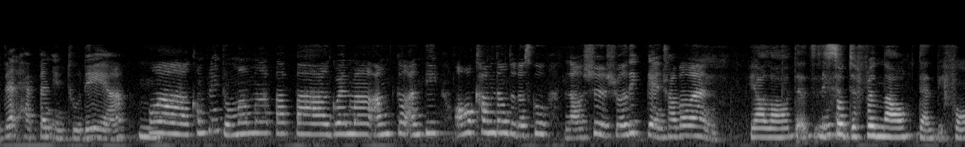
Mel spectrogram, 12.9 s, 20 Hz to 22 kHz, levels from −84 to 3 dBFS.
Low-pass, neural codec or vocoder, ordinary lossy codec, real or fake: 7.2 kHz; none; none; real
